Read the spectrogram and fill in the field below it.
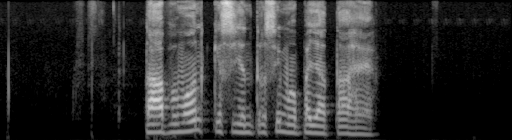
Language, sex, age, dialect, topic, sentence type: Hindi, male, 25-30, Kanauji Braj Bhasha, agriculture, question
